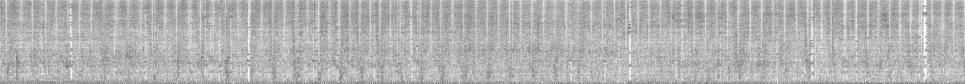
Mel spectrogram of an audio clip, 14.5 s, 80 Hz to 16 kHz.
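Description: Sandpaper at 320 grit rubbing rust off an O1 tool steel chef knife, a continuous close, even scratching stroke that runs on without pause and with no talk.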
